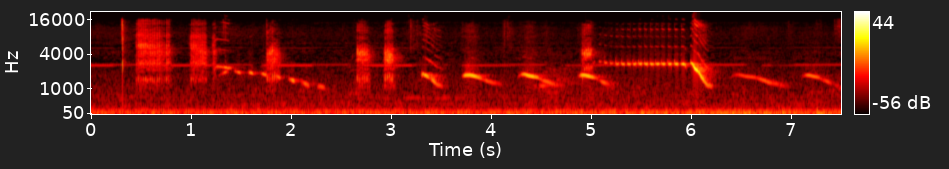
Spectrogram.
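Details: Common iora, known locally as sirtu or cipaw, singing energetically: a run of clear whistled notes sliding downward, repeated roughly every half second, with a quick buzzy trill near the end and several sharp clicking knocks between phrases.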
